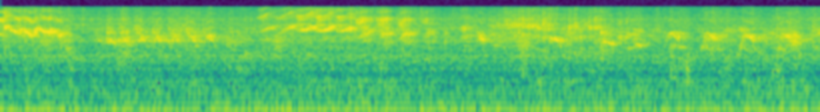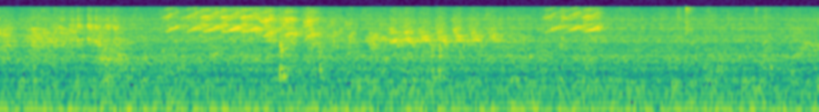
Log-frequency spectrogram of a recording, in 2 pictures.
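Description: Small birds chirping in short bursts of quick high notes, several times over, against a steady low hum.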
